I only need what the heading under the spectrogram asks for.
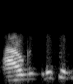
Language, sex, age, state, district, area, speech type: Odia, female, 60+, Odisha, Angul, rural, conversation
